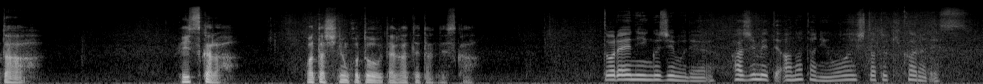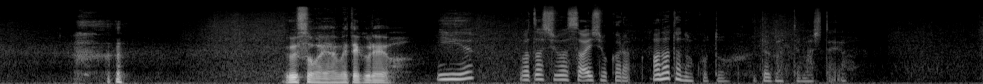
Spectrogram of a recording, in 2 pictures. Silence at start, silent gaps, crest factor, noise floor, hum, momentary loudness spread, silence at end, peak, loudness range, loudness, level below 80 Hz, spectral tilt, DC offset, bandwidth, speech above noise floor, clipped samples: 0 s; none; 24 dB; -53 dBFS; none; 23 LU; 1.35 s; -2 dBFS; 11 LU; -26 LUFS; -48 dBFS; -5 dB/octave; under 0.1%; 17 kHz; 28 dB; under 0.1%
